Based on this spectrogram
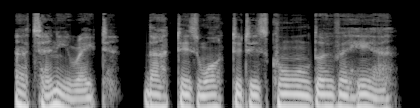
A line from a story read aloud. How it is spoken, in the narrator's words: she said dryly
